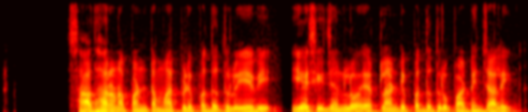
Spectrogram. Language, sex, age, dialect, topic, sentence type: Telugu, male, 18-24, Southern, agriculture, question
